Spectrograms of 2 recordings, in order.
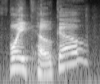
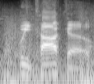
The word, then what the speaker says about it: Fuecoco: Fuecoco?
